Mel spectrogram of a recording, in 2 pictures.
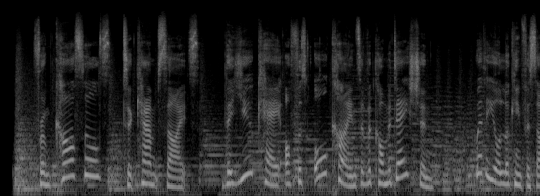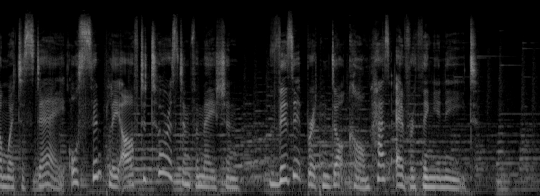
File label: uk tourist, commercials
